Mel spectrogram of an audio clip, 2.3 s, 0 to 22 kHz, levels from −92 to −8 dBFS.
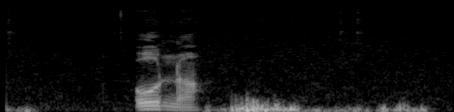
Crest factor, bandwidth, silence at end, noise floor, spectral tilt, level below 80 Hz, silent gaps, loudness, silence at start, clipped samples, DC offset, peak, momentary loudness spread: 20 dB; 16 kHz; 0.15 s; -74 dBFS; -7.5 dB/octave; -52 dBFS; none; -43 LUFS; 0.05 s; under 0.1%; under 0.1%; -24 dBFS; 19 LU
